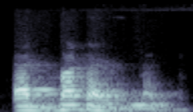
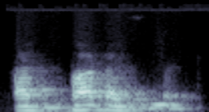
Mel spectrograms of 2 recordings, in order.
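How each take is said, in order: The two takes are said the same way.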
